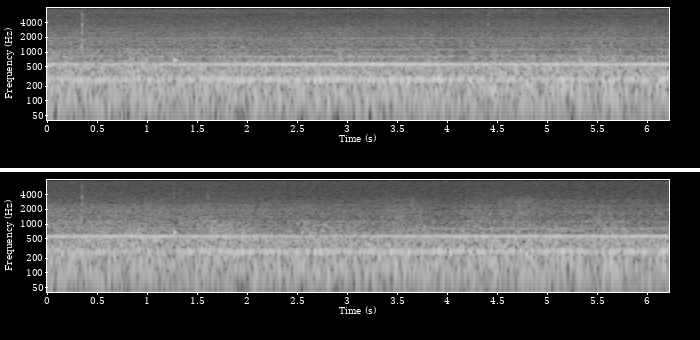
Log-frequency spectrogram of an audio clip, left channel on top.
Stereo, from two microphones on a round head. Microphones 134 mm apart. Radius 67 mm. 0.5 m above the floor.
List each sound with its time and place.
Only background noise.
